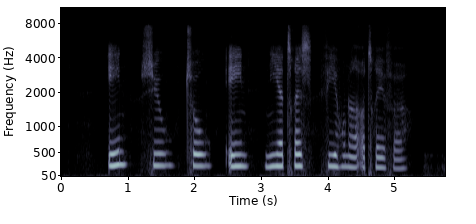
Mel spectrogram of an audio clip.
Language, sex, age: Danish, female, 28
